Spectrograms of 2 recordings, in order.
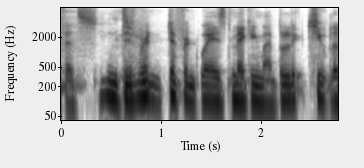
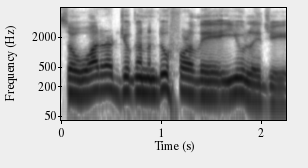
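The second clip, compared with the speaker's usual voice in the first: fake Latin accent, laid on, pitched up; 6 semitones higher than usual.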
